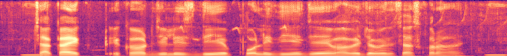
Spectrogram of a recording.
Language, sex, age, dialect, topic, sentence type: Bengali, male, 18-24, Jharkhandi, agriculture, statement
